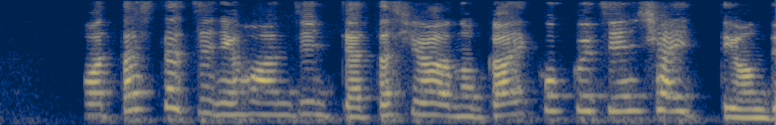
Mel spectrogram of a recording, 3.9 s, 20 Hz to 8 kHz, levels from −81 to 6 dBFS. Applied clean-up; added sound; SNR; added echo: none; none; none; none.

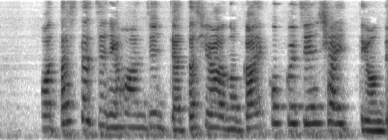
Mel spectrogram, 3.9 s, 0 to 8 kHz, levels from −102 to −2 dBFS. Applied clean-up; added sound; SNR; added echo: none; none; none; reverberation time 0.4 s.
